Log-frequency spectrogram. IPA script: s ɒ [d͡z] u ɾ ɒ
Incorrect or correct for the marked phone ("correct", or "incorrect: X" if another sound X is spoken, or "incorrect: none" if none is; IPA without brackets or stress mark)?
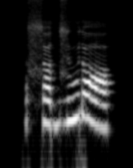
correct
